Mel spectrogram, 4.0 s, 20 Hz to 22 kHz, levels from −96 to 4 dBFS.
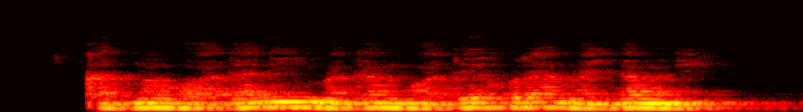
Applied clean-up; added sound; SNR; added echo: none; none; none; reverberation time 0.9 s.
